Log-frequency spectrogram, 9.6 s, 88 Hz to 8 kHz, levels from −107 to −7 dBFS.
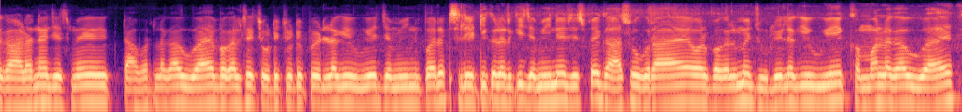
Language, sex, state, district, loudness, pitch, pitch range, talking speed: Hindi, male, Maharashtra, Aurangabad, -16 LUFS, 125 Hz, 125-130 Hz, 230 wpm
